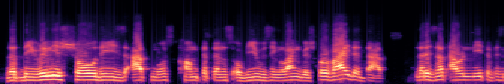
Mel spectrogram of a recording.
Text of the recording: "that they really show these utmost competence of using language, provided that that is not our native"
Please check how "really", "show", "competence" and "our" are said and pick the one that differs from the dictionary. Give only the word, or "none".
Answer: none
